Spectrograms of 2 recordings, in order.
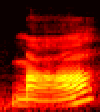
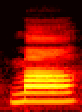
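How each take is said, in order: First: The pitch rises from middle to high. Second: The pitch stays high and level. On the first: "is a rising tone" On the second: "is a high level tone"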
